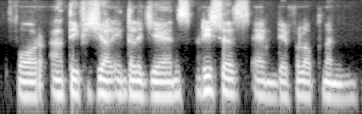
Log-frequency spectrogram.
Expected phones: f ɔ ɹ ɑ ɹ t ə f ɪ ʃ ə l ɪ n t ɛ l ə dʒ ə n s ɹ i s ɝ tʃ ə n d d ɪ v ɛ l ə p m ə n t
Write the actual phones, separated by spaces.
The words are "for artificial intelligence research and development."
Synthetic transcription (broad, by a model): f ɔ ɹ ɑ ɹ t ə f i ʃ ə l ɪ n t ɛ l ə dʒ ə n s ɹ i s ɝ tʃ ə n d d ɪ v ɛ l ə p m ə n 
